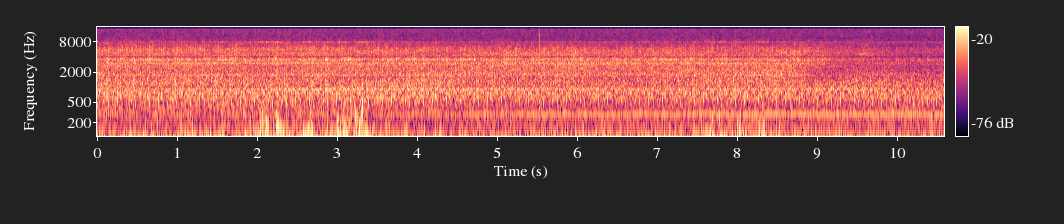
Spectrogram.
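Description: A heavy diesel engine idling steadily, with a steady hum that sets in about three seconds in.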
